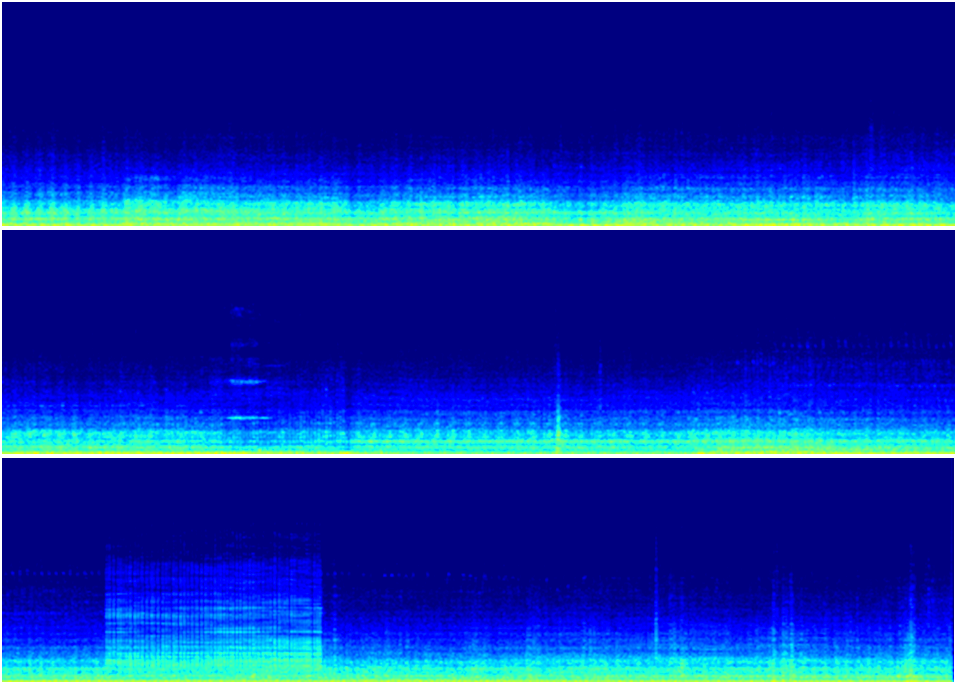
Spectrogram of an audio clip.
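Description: Isuzu six-wheel dump truck's diesel engine running as the truck drives and manoeuvres. From about halfway it is held at steady revs while the hydraulic hoist raises the bed to tip the soil. A brief hiss comes about two-thirds of the way in.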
